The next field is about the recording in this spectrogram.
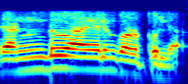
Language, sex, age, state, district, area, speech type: Malayalam, male, 45-60, Kerala, Wayanad, rural, conversation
